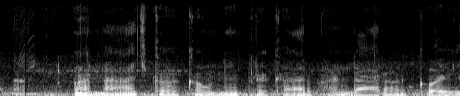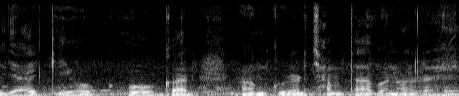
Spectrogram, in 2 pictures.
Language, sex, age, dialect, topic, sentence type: Bhojpuri, female, 18-24, Western, agriculture, question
